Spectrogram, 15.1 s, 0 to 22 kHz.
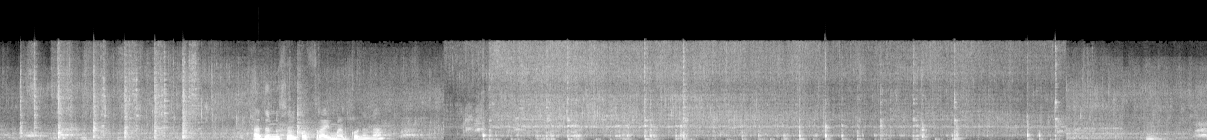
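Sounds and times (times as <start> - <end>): onion and tomato sizzling in oil: 0.0 - 15.0
metal spoon scraping a pot: 0.2 - 2.6, 5.8 - 12.2, 12.8 - 14.1.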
